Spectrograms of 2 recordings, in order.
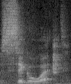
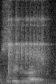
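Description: First: "cigarette" said as "cigawet", R turned to W; mispronounced cigarette. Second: Said in the usual way. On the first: Retold or imitated. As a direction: say "cigarette" like "sig-uh-WET". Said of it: "She called it a cigarette". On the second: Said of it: "she didn't call it a cigarette".

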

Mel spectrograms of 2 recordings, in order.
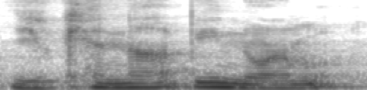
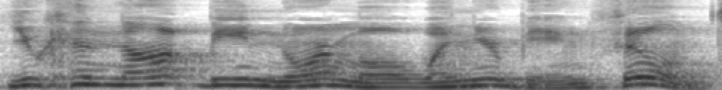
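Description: First: Composed, level restart; measured self-calming retake; deliberately calm. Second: Higher, wound-up voice; self-conscious, higher-pitched outburst; odd strained voice. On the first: Shown as a demonstration. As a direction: say it evenly, reining yourself in. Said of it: "let's just be calm". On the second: Real, not acted. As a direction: let nerves push the pitch up. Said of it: "why is my voice like that".

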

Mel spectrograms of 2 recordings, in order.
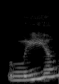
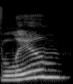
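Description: First: Liam said as two syllables, LEE-um; a decided Liam. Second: Lim said as one short syllable, rhyming with him; a careful, tentative Lim. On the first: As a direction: settle on the name as Liam. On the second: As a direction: slowly try out the name as Lim. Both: Shown as a demonstration. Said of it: "I don't know if it's Liam or Lim".

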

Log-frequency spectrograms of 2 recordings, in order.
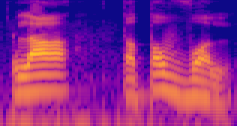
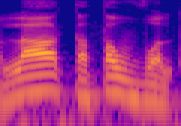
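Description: First: Slow model phrase. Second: Said in the usual way. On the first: Shown as a demonstration. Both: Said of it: "আপনাদের কিন্তু বারবার মুখ দিয়ে বলতে হবে".

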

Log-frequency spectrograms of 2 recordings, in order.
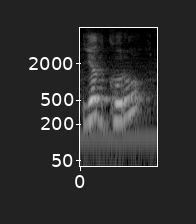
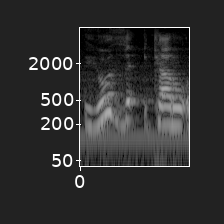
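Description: First: Said in the usual way. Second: يذكر said very slowly as yudhkaru, u first and open a on k; slow teaching yudhkaru for يذكر; passive pronunciation. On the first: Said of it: "فتقول". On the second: Shown as a demonstration. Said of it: "نضم الأول ونفتح ما قبل الآخر".

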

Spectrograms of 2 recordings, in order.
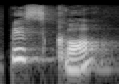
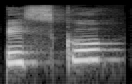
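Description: First: Pescò with the final O hit hard; stress on final O. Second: Said in the usual way. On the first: Shown as a demonstration. Teacher contrasting two Italian words, stress on the O of pesco. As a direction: punch the last vowel of pesco. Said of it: "a grave accent on the O". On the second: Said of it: "the second word has a grave accent".

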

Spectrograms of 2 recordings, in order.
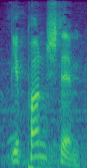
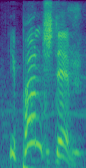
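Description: First: Said in the usual way. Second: Much higher squeaky repeat; mock squeal. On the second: Gamer mocks his teammate's punch in a squeaky high voice. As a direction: squeak it back like a cartoon.

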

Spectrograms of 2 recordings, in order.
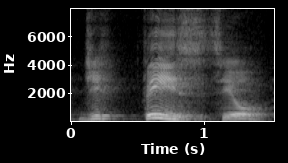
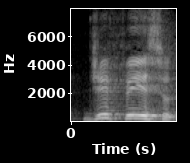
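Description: First: "Difícil" very slowly in pieces, stretching the middle FÍ; stressed syllable drawn out. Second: Said in the usual way. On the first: Shown as a demonstration. Teacher showing pupils the accent in "Difícil", stretched middle syllable. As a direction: break up "Difícil" and dwell on its second syllable. Shows where the accent falls.

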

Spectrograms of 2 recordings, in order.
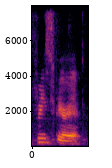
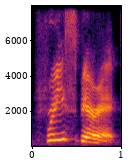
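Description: First: Murmured softly, lower; quiet savoring echo; soft repeat. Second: Announced loudly, a touch higher; card title read out. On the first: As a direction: say it again to yourself, dreamily. Repeating the card name softly. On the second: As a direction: read the card name out proudly. Reading the card title aloud. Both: Real, not acted.

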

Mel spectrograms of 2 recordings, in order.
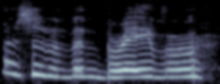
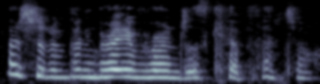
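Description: First: High, loud, aching with regret; pushing through tears; upset. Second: High and pained, still regretful; grieving, almost breaking; upset. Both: Real, not acted. Grieving over giving dog back.

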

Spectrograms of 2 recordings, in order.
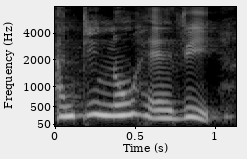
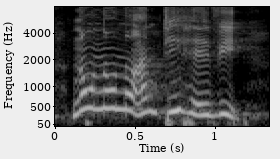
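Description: First: Own protest. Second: Much higher, louder insisting no, no, no; eager helper pressing his point; foreign worker insisting. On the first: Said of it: "So I said". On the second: Foreign worker insists the auntie's bags are heavy. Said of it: "and he said". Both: Retold or imitated.

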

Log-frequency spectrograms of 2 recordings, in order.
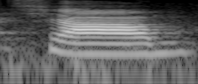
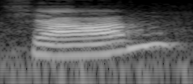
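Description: First: A sweet, carrying call of his name. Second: Said in the usual way. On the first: A narrator's reading. Mother sweetly calls Shyam from her meal, sweet call. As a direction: call his name sweetly across the house, a touch louder. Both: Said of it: "अशी आईने गोड हाक मारली".

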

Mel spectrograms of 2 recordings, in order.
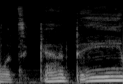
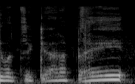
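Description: First: Unvoiced suspense whisper. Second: Excited. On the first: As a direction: whisper it before the reveal. Suspense before a foil reveal. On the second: Acted. Same words voiced with rising tune.

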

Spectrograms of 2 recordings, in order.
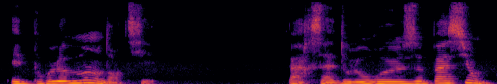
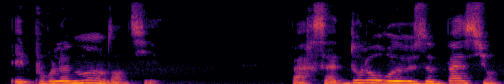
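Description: The two takes are said the same way.

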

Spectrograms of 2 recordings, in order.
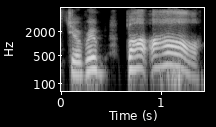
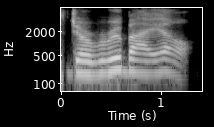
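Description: First: "Jerubbaal" slow and loud, ending bah-ALL; name broken down. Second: "Jerubbaal" drawn out, ending BAY-el; name broken down. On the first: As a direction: punch out "Jerubbaal" as juh-roob-BAH-ALL. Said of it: "But when you see". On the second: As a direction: slowly say "Jerubbaal" as juh-roo-BAY-el. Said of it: "Look at this". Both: Shown as a demonstration.

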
